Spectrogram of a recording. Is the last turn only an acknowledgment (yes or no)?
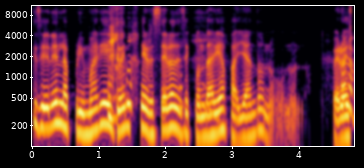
no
